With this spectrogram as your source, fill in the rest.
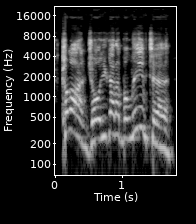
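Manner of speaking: high, eager pleading; excited. Acted. Excited crewman urging his friend to believe, eager. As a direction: coax him with excitable insistence. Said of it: "the excited one".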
